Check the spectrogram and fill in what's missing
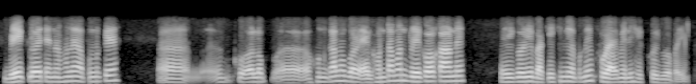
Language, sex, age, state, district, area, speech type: Assamese, male, 30-45, Assam, Sivasagar, rural, conversation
